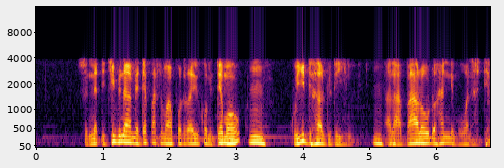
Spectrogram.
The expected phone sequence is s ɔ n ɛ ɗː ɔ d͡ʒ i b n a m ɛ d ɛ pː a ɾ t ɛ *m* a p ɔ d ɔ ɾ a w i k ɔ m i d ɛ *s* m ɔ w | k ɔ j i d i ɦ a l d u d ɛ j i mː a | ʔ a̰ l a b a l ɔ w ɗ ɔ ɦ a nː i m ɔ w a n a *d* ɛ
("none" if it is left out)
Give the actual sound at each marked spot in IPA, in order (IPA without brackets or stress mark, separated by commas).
m, none, d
